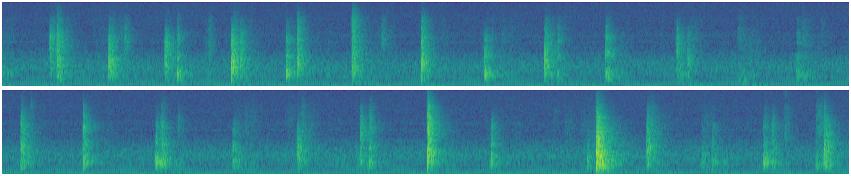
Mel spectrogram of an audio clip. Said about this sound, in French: Frappe à la porte.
